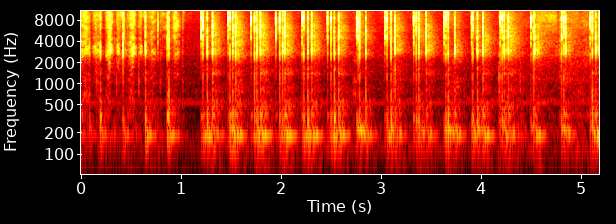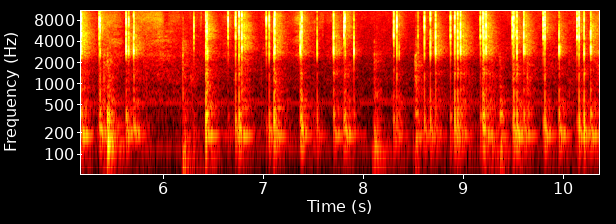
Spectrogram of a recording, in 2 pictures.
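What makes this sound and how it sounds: A grey plastic deodorant stick lies on its side on a table, held by one hand while the other taps it with long matte nails. About 45 quick, short taps come at an uneven pace of roughly three to four per second, with a brief pause near the middle. Each tap is a bright, hollow plastic click with a low thump beneath it, and the clicks die away almost instantly.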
